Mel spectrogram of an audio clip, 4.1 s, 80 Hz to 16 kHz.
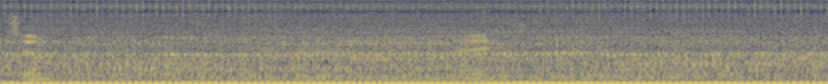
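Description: A 2005 Mini Cooper S R53 engine held at raised revs, a loud close steady drone that stays level throughout with a strong low hum and a brief faint click early on.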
